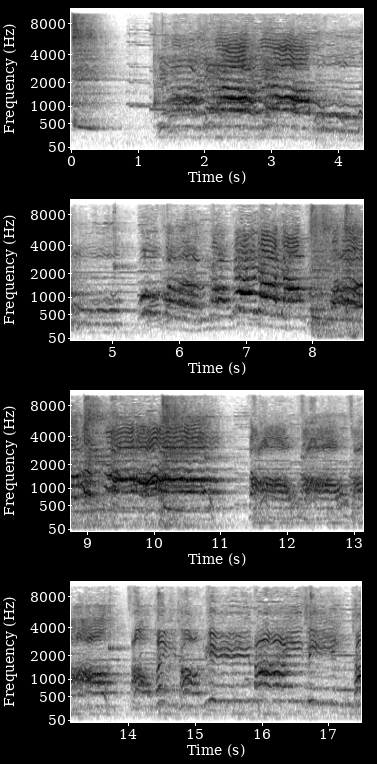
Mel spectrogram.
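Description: A large company of opera performers, men and women, singing together as a chorus, in phrases with short breaks between them.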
